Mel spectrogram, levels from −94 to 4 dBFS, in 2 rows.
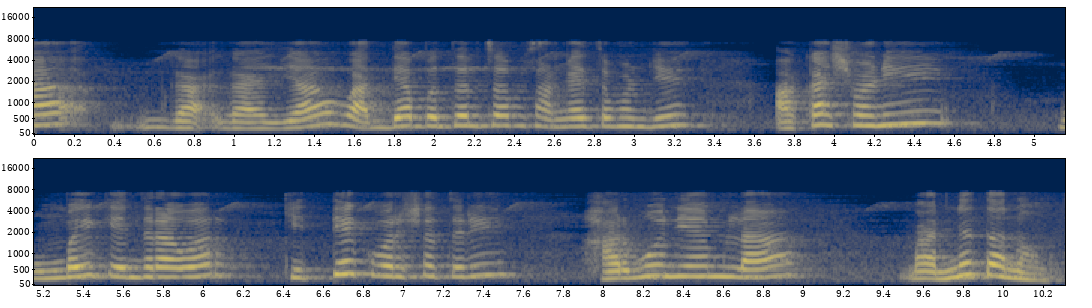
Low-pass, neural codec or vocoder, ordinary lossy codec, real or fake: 7.2 kHz; none; none; real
